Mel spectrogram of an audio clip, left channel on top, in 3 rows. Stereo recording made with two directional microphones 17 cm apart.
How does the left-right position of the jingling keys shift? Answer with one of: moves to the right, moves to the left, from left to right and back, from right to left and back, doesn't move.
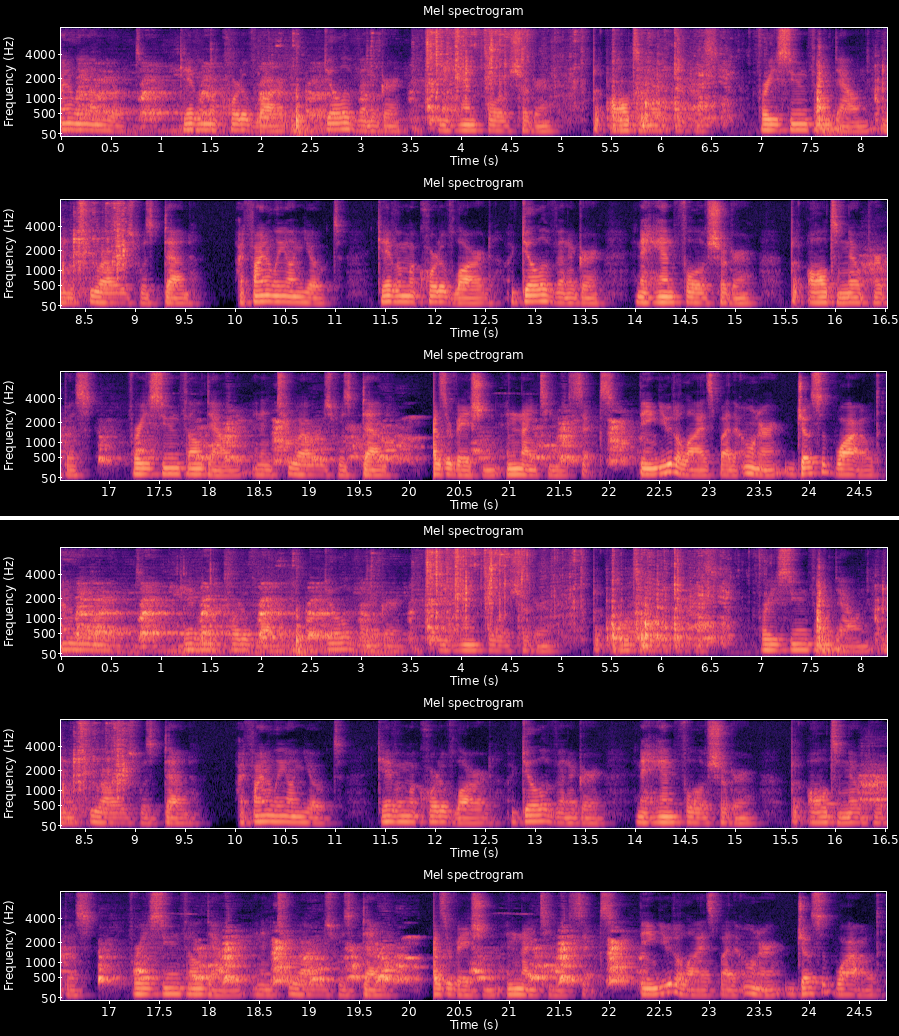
from left to right and back.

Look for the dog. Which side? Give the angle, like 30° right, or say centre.
50° right.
